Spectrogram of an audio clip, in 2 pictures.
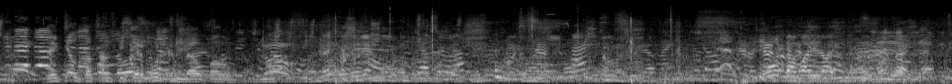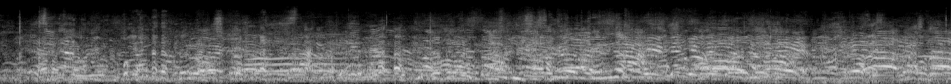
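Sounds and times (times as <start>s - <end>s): voices talking and shouting: 0.0s - 19.0s.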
